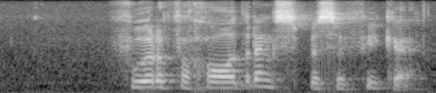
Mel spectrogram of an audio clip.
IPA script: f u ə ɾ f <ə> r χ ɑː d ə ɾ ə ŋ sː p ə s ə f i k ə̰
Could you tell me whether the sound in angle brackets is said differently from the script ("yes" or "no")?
no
